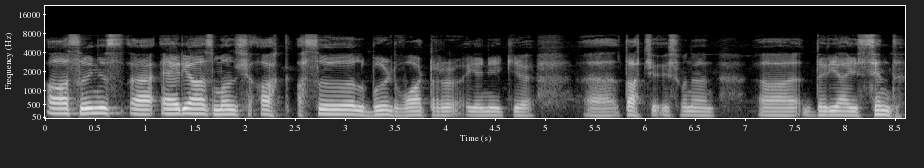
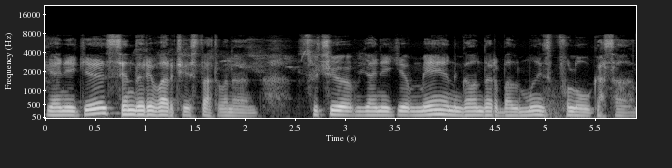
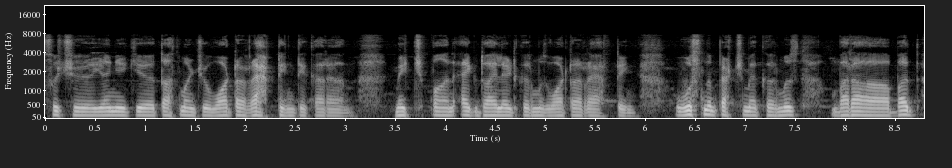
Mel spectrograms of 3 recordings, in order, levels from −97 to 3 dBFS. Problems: none marked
